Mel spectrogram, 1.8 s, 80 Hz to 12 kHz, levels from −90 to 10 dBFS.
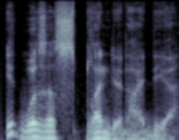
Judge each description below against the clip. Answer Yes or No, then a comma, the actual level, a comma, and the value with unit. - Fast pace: No, average, 165 wpm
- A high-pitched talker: No, low, 105 Hz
